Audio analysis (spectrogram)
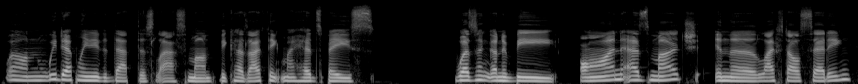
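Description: Low-voiced woman co-hosting a podcast. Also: moderate pace, a little mellow, clean tone, no echo, studio quality. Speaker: podcast co-host. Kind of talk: casual chat.

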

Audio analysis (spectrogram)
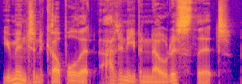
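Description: A man's voice: rumbling low, fast talker, warm tone, no echo, studio quality. A middle-aged man with a Texan accent, co-hosting a casual chat and telling stories with easy laughs. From Texas. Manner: chatty storyteller, laughs easily.

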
